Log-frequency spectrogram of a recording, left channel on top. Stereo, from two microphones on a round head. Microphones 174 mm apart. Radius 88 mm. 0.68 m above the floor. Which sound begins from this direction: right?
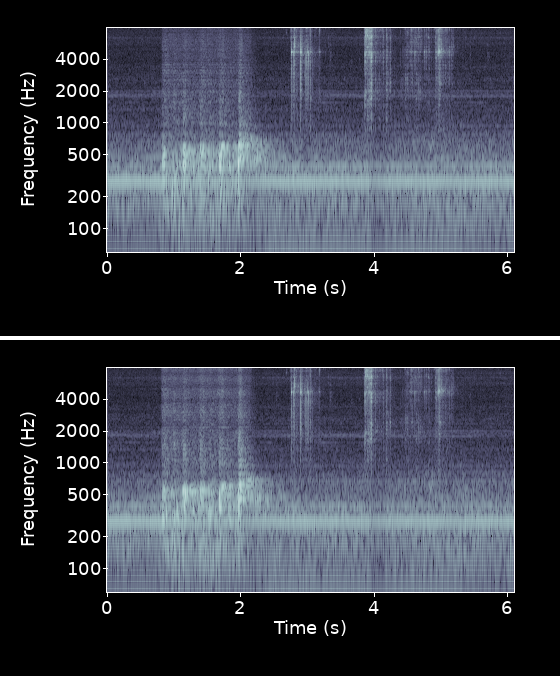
A whoosh, at 0.8 s.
